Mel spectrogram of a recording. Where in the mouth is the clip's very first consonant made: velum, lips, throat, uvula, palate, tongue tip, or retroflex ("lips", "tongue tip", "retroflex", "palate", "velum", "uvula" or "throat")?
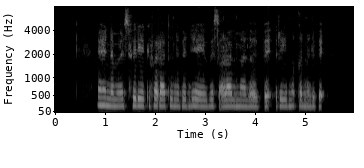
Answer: throat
